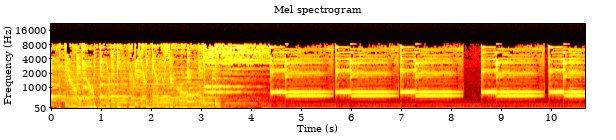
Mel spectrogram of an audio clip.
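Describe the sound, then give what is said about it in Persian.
A gate doorbell is pressed over and over early in the morning, starting with a jumbled burst of chimes and then settling into repeated bright electronic ding tones in a steady rhythm, loud and with no voices. “کیست؟ صبر کن آمدم و صبر کن که گوشی ما را کر کدی.”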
